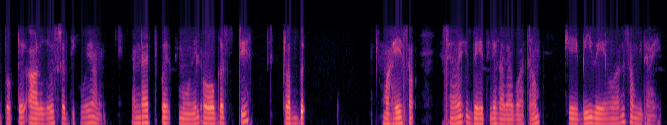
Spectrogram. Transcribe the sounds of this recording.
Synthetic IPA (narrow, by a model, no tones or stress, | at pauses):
t̪o̞ʈːɨʔaːɭuɣɐɭɕrɐd̪ʱːikʲːuɣɐjaːɳɨ | ɾe̞ɳɖaːjiɾɐt̪ːi̥pɐt̪ːimuːnːilʔo̞ːɡɐstɨ | kɭɐbːɨ | mɐɦeːsɐ | isaːɳɨʔḭd̪ːe̞ːhɐt̪ːinde̞kɐd̪aːbaːt̪rɐm | keːbiʋeːɳuaːnɨsɐmʋid̪ʱaːjɐm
